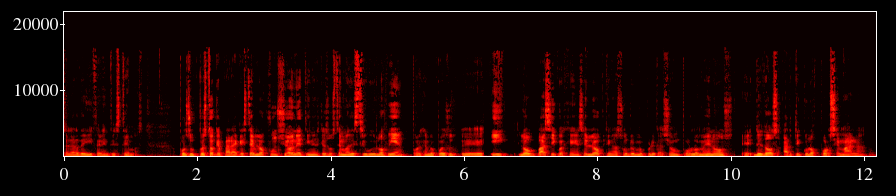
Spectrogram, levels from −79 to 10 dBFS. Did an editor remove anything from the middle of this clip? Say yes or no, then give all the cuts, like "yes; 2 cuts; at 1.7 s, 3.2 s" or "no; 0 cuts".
yes; 2 cuts; at 6.3 s, 8.1 s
